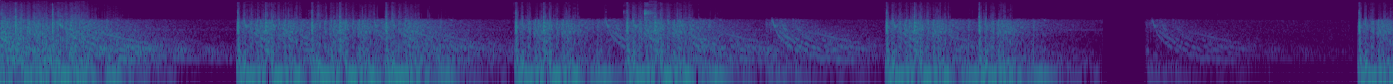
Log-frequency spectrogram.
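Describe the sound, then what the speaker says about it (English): Heavy gunfire in the game Total Mayhem, a series of loud, booming bursts and rolling volleys that repeat every second or so, with one brief cut to silence before the shooting resumes. "What's shooting at me?"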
